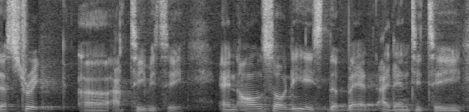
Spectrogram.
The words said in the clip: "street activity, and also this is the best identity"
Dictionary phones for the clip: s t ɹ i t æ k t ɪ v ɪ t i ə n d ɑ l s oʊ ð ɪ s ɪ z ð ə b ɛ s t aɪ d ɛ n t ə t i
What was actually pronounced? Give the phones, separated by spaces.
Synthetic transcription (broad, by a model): s t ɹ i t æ k t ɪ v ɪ t i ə n ɑ l s oʊ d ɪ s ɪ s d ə b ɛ t aɪ d ɛ n t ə t i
